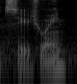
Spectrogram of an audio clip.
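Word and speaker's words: Sigewinne: But thank you for your concern, Sigewin. Sigewin. Tamam. Then you must be here for those two. Evet. Allow me to introduce you. This is the infirmary, and Sigewin here is the Fortress of Merapede's head nurse.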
